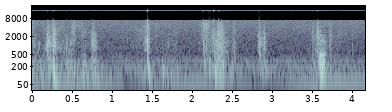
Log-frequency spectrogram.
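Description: Paper rustling in several short bursts as the pages of a manual are leafed through, over a steady low hum.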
